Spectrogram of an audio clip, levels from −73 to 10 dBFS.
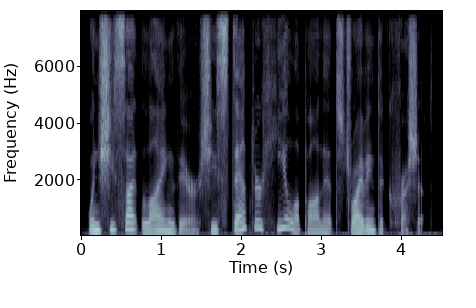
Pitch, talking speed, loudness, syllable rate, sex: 200 Hz, 215 wpm, -19 LUFS, 4.9 syllables/s, female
